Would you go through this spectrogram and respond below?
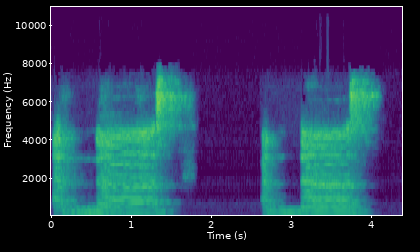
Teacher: Jadi ketika kita mengucapkan an-nas, hanya nun yang ada gunnahnya. Adapun alif, ketika berpindah kita kepada alif, gunnahnya harusnya hilang. Tidak boleh ikutan terseret gunnahnya.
